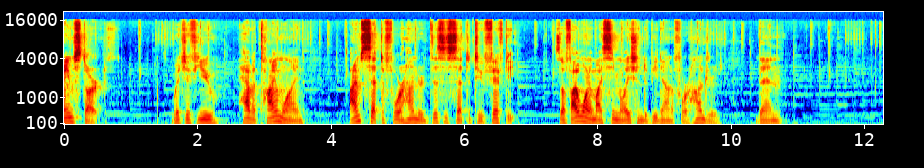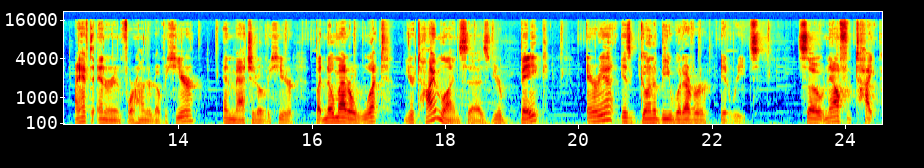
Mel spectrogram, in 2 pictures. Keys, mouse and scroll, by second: 2.0-3.0 drag, 9.5-12.1 drag, 11.3 KP_0.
